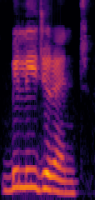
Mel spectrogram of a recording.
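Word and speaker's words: belligerent: जरेंट तो क्या बन गई पूरी स्पेलिंग? बिलरेंट। बिलजरेंट।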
